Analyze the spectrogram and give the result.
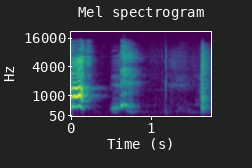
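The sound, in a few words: hiccups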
